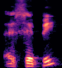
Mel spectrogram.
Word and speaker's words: SAP: some of you doesn't know anything about what sap yeah so everything is there here you not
